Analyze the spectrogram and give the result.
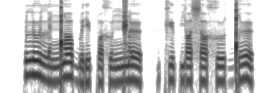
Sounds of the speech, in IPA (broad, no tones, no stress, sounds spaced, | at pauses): l u l ə ŋ͡ǃ ɔ b ə ɾʲ ɵ p ɔ x u ŋ͡ǁ ɵ | kʲ u p j ɔ s ɔ x u ɡ͡ǃ ɵ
